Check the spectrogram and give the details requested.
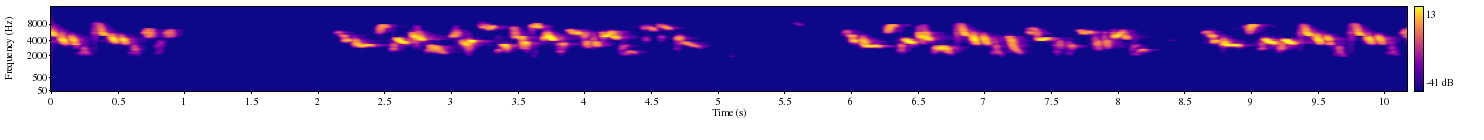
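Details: Warbling white-eye song recorded in 2020: rapid bursts of thin, high twittering notes tumbling up and down, delivered in three long jumbled phrases separated by short pauses, with a clean, quiet background.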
